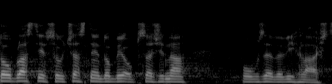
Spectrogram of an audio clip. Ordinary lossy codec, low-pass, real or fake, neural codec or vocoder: AAC, 48 kbps; 7.2 kHz; real; none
